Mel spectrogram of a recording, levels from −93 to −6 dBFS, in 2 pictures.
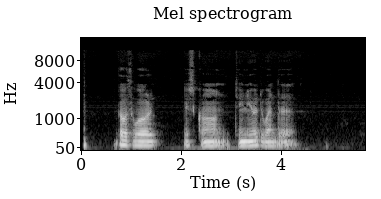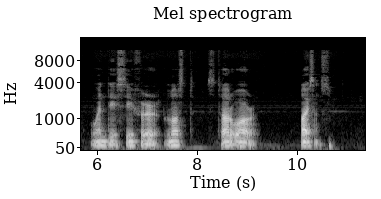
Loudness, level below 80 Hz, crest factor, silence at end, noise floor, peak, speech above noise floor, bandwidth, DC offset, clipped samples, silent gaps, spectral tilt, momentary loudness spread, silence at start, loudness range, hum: -25 LUFS; -44 dBFS; 22 dB; 0.65 s; -72 dBFS; -6 dBFS; 47 dB; 11.5 kHz; under 0.1%; under 0.1%; none; -8 dB/octave; 17 LU; 0.05 s; 5 LU; none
